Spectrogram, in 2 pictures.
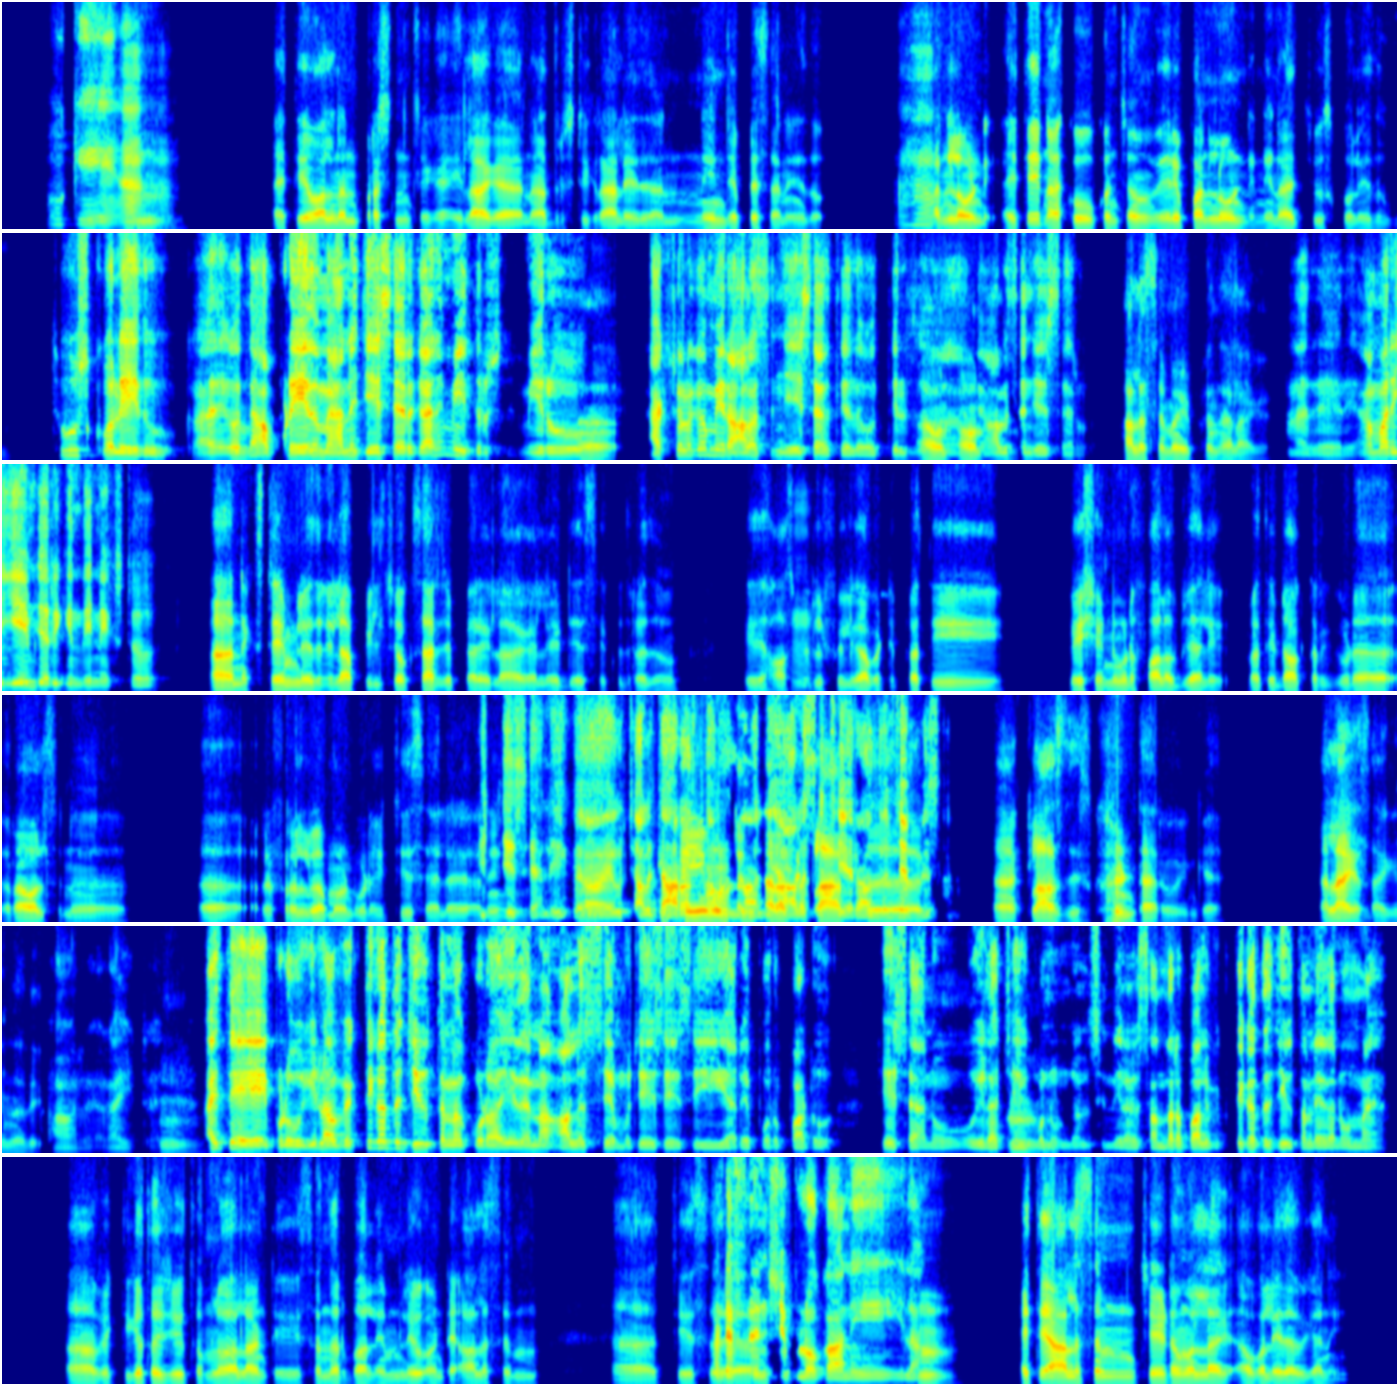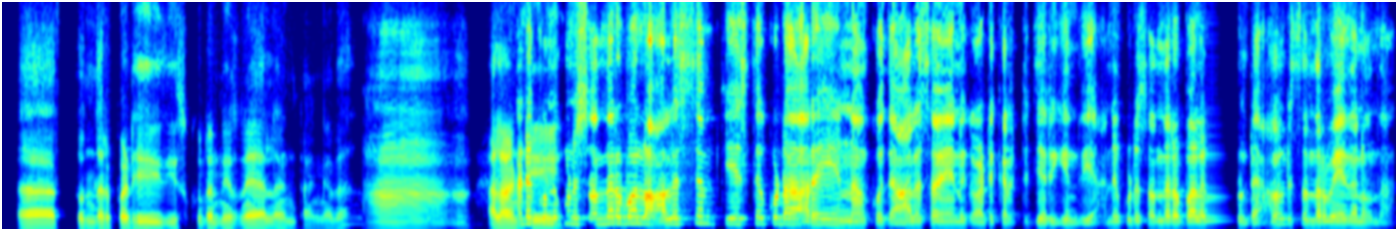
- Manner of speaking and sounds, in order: in English: "మేనేజ్"; in English: "యాక్చువల్‌గా"; in English: "నెక్స్ట్"; in English: "లేట్"; in English: "హాస్పిటల్ ఫీల్డ్"; in English: "పేషెంట్‌ని"; in English: "ఫాలో‌అప్"; in English: "రిఫరల్ అమౌంట్"; in English: "క్లాస్"; giggle; other background noise; in English: "రైట్. రె"; in English: "ఫ్రెండ్‌షిప్‌లో"; door; in English: "కరెక్ట్"
- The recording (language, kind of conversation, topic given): Telugu, podcast, ఆలస్యం చేస్తున్నవారికి మీరు ఏ సలహా ఇస్తారు?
